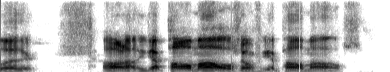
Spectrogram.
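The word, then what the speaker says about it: Pall Mall: Oh no, you got Paul Malls. Don't forget Paul Malls. I don't know why people called him Pell Mell when they were pronounced Paul Mall, or spelled Paul Mall, and they pronounce it Pell Mell.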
